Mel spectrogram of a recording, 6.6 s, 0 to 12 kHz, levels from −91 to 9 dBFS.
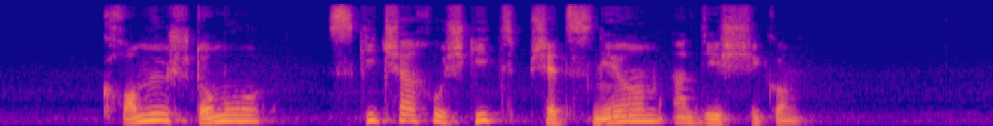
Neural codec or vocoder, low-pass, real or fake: vocoder, 22.05 kHz, 80 mel bands, WaveNeXt; 9.9 kHz; fake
